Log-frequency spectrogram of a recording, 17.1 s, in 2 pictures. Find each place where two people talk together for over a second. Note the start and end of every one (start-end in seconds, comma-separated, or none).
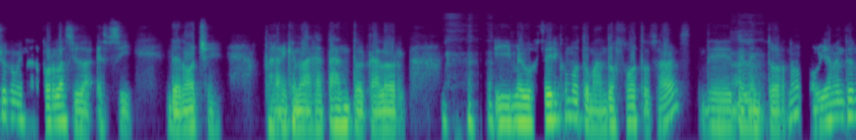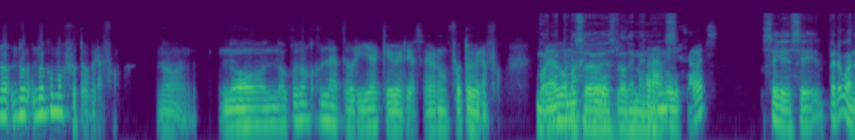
14.0-15.4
